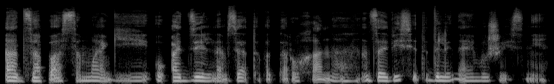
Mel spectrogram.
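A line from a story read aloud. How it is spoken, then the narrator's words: Hoarse man, after pause. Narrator (Russian): осипшим голосом проговорил мужчина спустя несколько секунд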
